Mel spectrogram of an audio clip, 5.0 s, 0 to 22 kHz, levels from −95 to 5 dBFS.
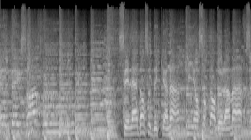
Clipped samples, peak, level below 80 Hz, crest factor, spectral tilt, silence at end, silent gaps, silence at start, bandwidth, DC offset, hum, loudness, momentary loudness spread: under 0.1%; -4 dBFS; -34 dBFS; 14 dB; -4.5 dB/octave; 0 s; none; 0 s; 19.5 kHz; 0.5%; none; -18 LUFS; 4 LU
